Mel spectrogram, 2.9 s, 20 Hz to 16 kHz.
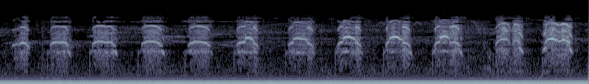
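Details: Osprey at a nest in the Finger Lakes, US, filmed by a solar nest camera while feeding chicks on the early morning of 14 June 2021; a rapid, even run of about thirteen short, harsh whistled chirps in three seconds.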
